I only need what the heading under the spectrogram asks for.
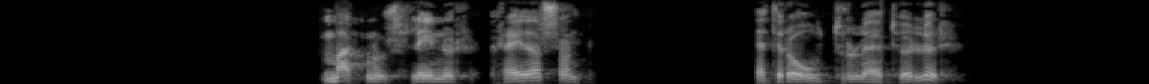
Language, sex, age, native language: Icelandic, male, 50-59, Icelandic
